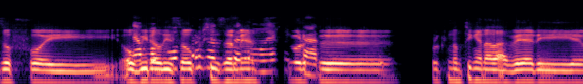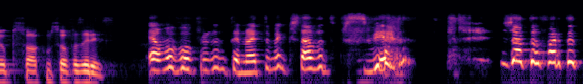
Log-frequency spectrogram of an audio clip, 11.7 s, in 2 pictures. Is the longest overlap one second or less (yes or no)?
no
